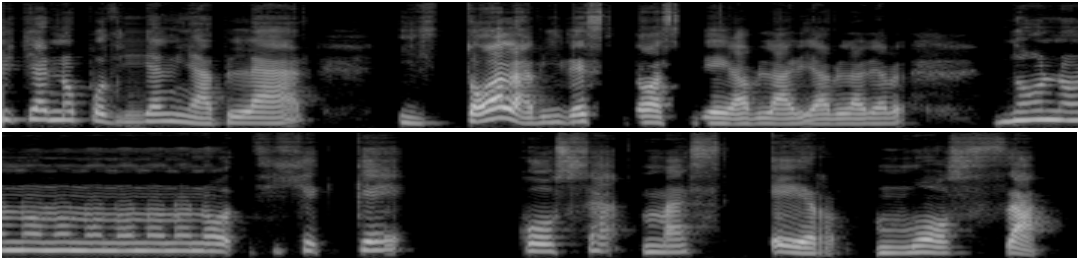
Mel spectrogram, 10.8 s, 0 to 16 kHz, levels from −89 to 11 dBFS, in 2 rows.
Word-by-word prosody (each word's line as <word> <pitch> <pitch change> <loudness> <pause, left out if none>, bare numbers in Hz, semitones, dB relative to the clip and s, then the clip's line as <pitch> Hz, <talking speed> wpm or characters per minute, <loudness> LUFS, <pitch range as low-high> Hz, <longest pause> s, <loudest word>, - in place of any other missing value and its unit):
ya 270 -1 +1
no 245 -1 -1
podía 210 -2 -3
ni 200 -6 -3
hablar, 155 +1 -1 0.4
y 160 -3 -9
toda 290 - +10
la 270 - +7
vida 180 +4 -3
he 205 - +2
sido 180 -4 -3
así 170 -1 -2
de 155 -3 +2
hablar, 145 0 0
y - - -2
hablar, 140 +1 -1
y - - -1
hablar. 150 - -5 0.4
No, 235 +7 0
no, 245 -2 +1
no, 240 0 0
no, 235 0 0
no, 230 0 -2
no, 225 0 -3
no, 225 0 -3
no, 215 -1 -1 0.2
dije, 215 +2 -8
qué 245 +1 -2 0.5
cosa 210 +1 -3
más 185 0 -4 0.2
hermosa. 165 0 0
200 Hz, 175 wpm, -26 LUFS, 165-230 Hz, 0.5 s, toda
